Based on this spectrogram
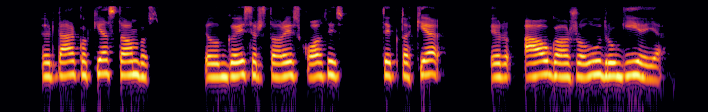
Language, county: Lithuanian, Kaunas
